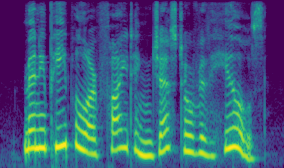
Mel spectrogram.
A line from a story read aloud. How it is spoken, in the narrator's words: exclaimed the eagle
